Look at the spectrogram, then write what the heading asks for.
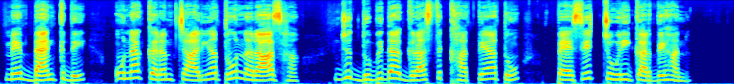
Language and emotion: Punjabi, disgusted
